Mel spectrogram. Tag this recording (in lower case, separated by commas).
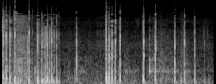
fart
